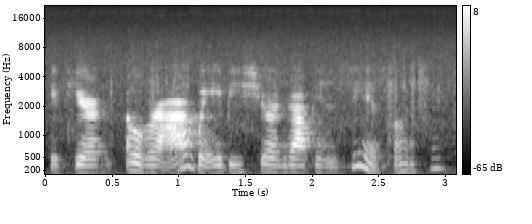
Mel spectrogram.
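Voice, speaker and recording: An actress playing a chatty, gossipy middle-aged American neighbor in a 1950s radio drama. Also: female voice, low voice, expressive, fast, creaky, slightly rough, full character voice. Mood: polite. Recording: muffled old radio recording.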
